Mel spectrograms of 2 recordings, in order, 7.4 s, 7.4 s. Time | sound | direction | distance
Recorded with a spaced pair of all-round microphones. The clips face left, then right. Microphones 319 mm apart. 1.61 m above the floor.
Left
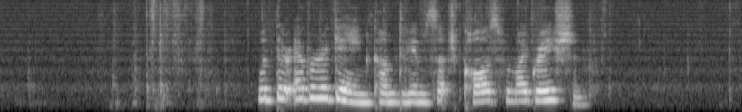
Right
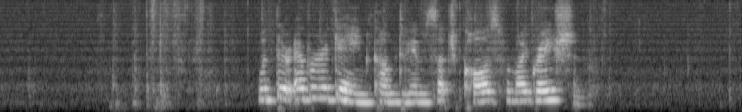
2.6 | a woman speaking | 45° left (ahead or behind) | 1.0 m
